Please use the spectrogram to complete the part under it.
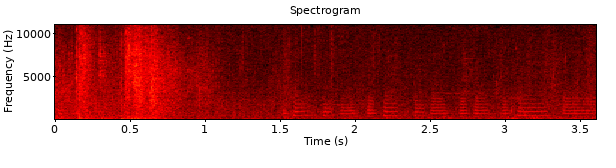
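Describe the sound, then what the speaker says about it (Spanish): A burst of rapid gunfire volleys from the strategy game Empire: Total War crackles loudly at the start, then fades into a rumbling background with distant booms and a faint tonal hum. "Ahí llegan los disparos de Gus."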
